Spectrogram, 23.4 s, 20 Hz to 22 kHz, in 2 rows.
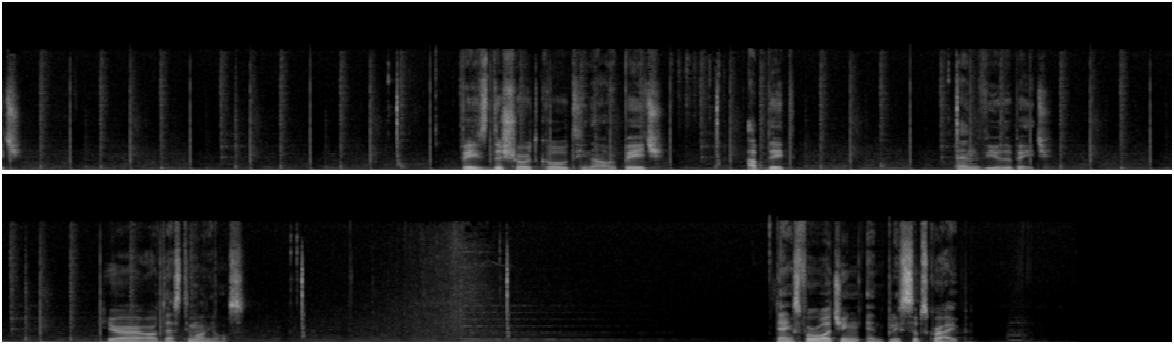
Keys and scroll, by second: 12.0 scroll down 1.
